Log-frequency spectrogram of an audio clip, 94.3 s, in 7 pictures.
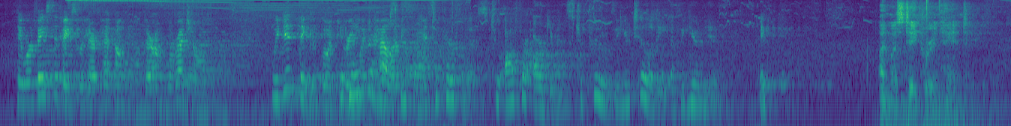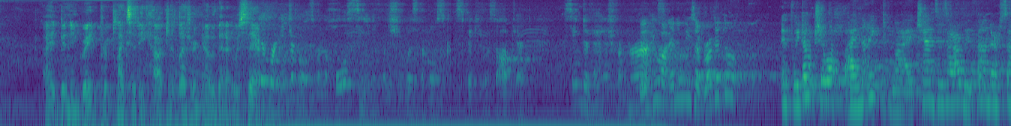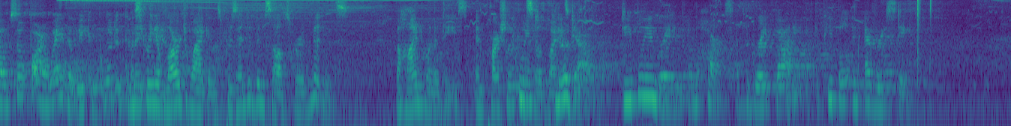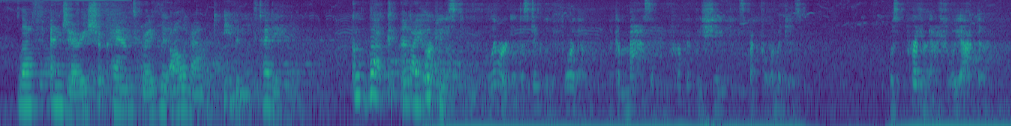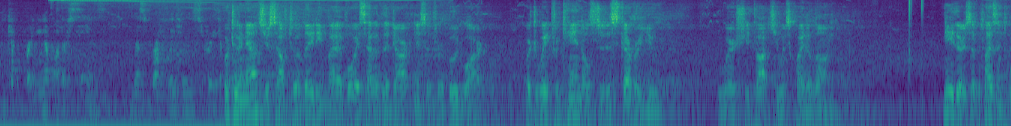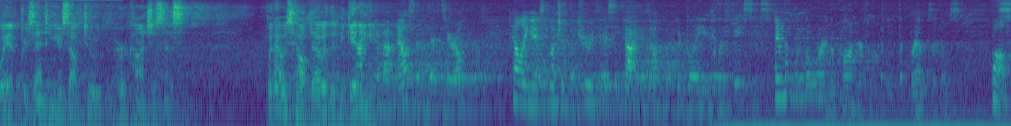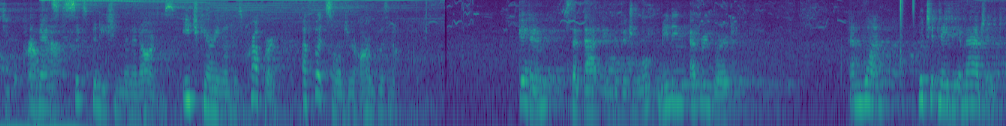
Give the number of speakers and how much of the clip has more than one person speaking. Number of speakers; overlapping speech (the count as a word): seven, about 8%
